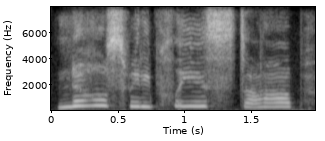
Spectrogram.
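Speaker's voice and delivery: shouting after the fleeing fiancé as a distraction; yelled plea. A narrator's reading. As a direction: call him back, desperate. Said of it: "as I yelled".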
